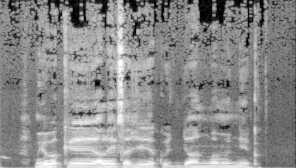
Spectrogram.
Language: Kinyarwanda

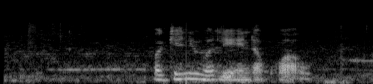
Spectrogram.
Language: Swahili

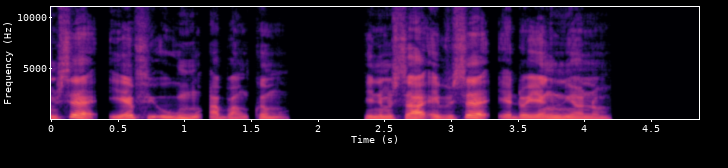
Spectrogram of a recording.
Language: Akan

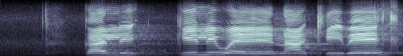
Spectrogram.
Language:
Northern Sotho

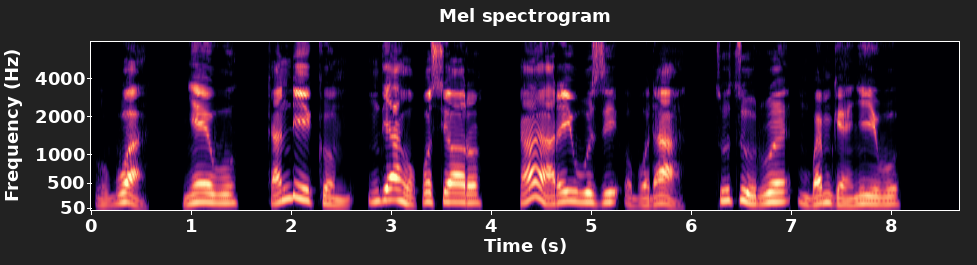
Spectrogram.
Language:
Igbo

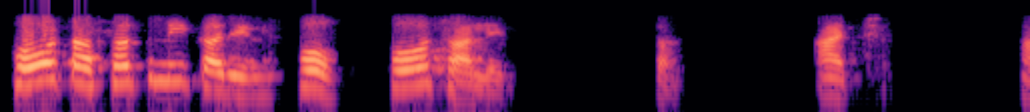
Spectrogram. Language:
Marathi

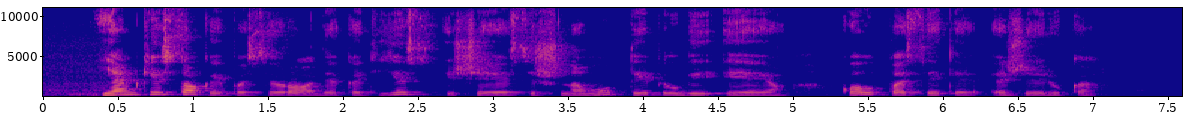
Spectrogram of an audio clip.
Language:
Lithuanian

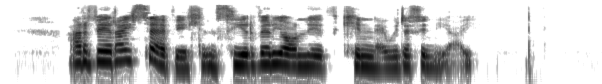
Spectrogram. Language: Welsh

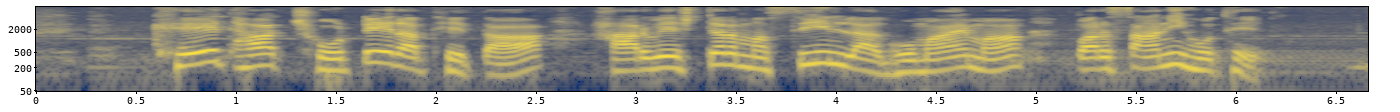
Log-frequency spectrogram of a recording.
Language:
Chhattisgarhi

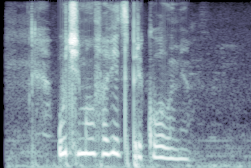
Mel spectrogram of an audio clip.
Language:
Russian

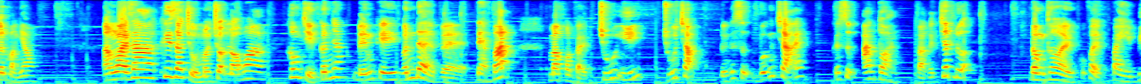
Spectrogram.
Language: Vietnamese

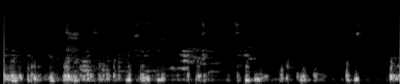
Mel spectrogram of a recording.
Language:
Chinese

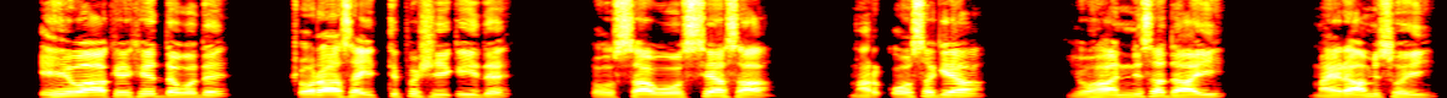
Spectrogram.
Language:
Dawro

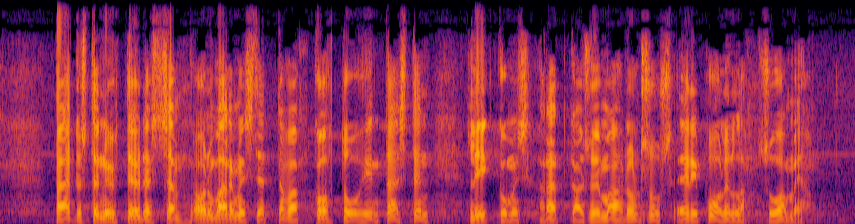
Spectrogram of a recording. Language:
Finnish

